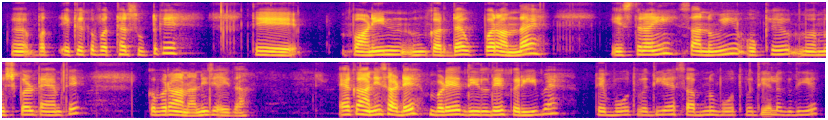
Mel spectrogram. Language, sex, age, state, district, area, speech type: Punjabi, female, 60+, Punjab, Jalandhar, urban, spontaneous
